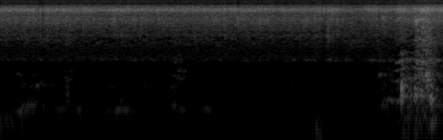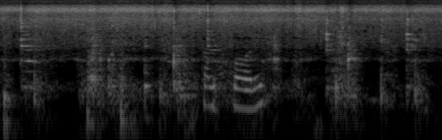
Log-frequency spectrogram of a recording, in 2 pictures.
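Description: Green chillies fry in hot oil in a pan while being stirred, a steady sizzle with scraping stir strokes that grows louder and busier partway through, heard alone without talk.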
